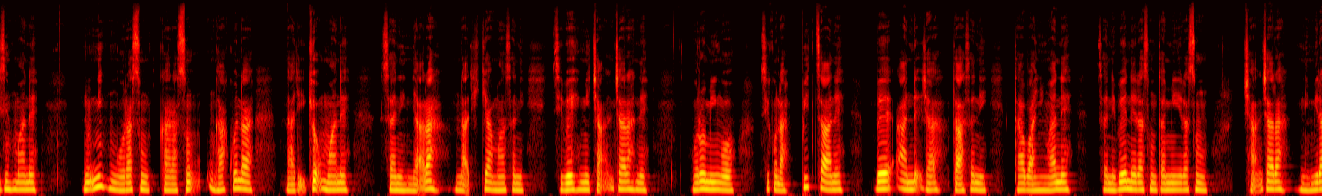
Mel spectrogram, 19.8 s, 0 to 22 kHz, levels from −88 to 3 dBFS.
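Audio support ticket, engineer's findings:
Listened through the speech recording and there's nothing here to chase, so no findings to log on this one.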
